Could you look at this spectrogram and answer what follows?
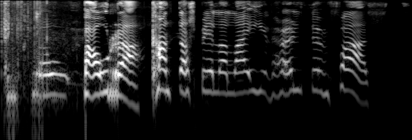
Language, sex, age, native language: Icelandic, male, 11, Icelandic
